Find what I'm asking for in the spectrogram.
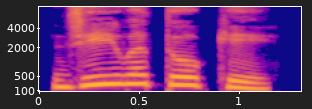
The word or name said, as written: ಜೀವತೋಕೆ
